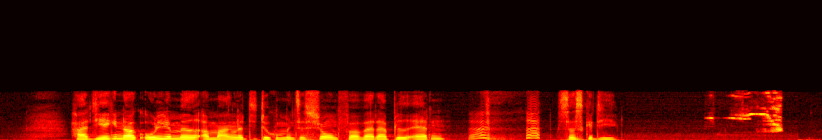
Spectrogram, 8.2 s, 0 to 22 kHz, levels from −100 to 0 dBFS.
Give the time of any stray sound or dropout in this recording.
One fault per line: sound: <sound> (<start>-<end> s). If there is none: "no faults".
sound: laugh (4.7-5.4 s)
sound: squeak (7.0-7.9 s)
